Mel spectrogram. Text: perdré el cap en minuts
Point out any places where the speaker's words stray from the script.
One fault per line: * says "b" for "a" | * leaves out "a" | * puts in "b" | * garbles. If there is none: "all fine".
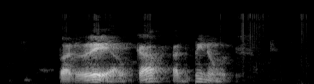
all fine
